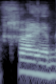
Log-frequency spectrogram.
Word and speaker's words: Ham: And or Chaim actually is the way Ham is pronounced in Hebrew.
